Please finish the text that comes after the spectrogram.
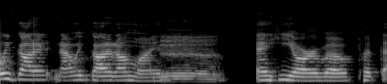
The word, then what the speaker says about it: Ehiorobo: Can I say I used to say Ehiorobo, but I think it's more Ehiorobo, right? That's yeah, Yeah. Ehiorobo. Yeah, Got that accent on the O.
